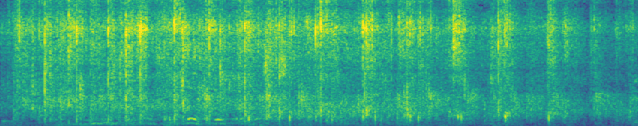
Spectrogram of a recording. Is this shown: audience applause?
yes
